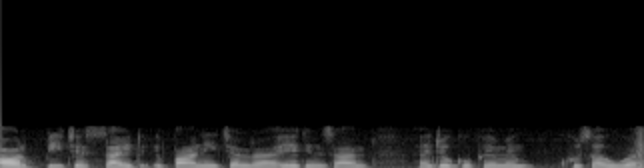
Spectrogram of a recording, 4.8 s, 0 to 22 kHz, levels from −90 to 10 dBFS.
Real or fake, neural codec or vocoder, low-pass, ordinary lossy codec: real; none; 5.4 kHz; none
